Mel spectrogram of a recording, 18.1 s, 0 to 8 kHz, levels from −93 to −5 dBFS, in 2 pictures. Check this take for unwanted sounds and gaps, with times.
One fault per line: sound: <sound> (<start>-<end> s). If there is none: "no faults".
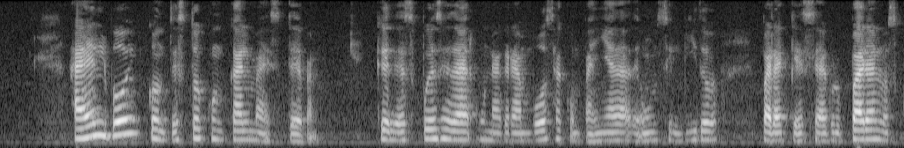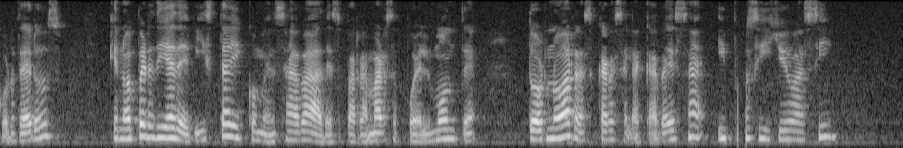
sound: dropout (16.4-16.5 s)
